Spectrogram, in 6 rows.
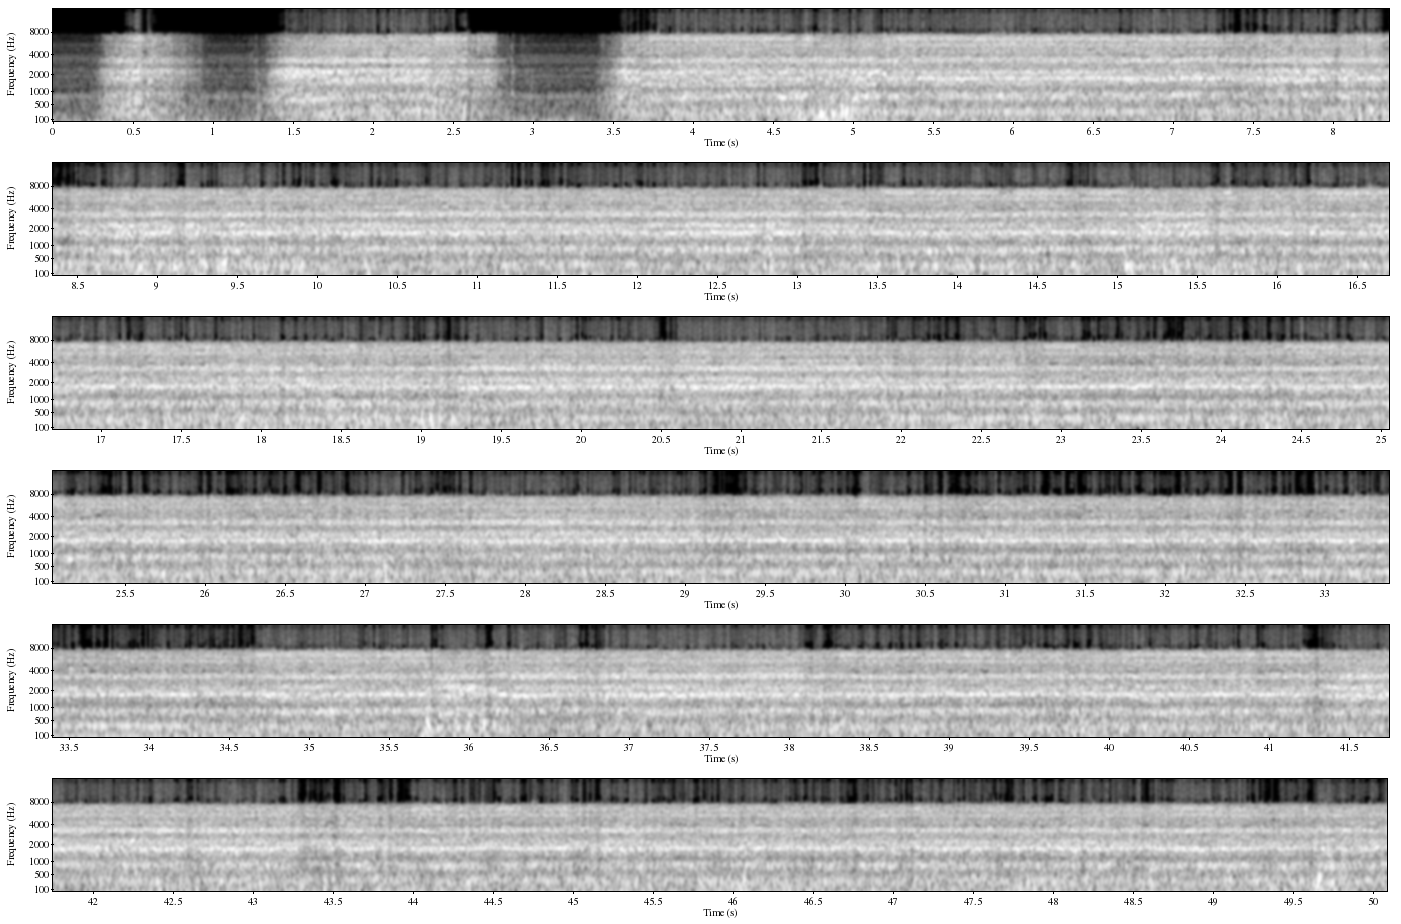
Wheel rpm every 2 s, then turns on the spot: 70, 80, 200, 220, 230, 230, 220, 230, 220, 220, 230, 230, 230, 240, 230, 230, 240, 230, 220, 230, 220, 230, 230, 230, 230.
none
